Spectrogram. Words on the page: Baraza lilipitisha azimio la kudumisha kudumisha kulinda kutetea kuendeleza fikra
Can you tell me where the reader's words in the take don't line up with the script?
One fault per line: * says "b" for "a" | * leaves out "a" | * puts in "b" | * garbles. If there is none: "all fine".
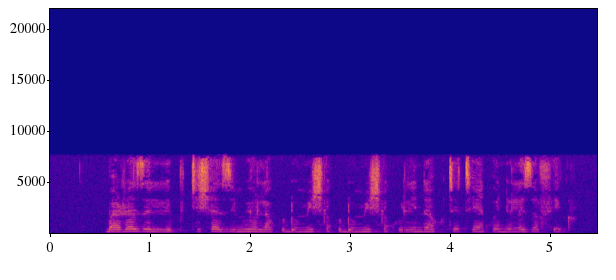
all fine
